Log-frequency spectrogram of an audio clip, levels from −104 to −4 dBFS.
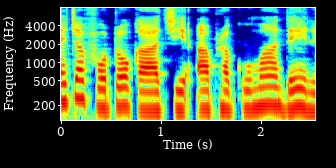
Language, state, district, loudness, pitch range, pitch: Idu Mishmi, Arunachal Pradesh, Lower Dibang Valley, -16 LUFS, 175-195 Hz, 180 Hz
